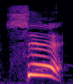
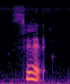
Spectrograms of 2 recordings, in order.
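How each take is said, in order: First: The word is shouted loudly. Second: The word is said calmly.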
